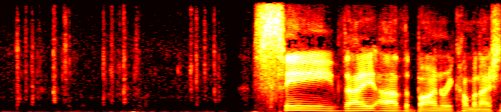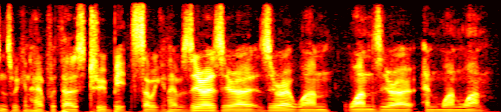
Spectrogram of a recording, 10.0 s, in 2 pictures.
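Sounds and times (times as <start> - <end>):
keystrokes on a computer keyboard: 0.2 - 2.3
speech: 2.9 - 10.0.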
